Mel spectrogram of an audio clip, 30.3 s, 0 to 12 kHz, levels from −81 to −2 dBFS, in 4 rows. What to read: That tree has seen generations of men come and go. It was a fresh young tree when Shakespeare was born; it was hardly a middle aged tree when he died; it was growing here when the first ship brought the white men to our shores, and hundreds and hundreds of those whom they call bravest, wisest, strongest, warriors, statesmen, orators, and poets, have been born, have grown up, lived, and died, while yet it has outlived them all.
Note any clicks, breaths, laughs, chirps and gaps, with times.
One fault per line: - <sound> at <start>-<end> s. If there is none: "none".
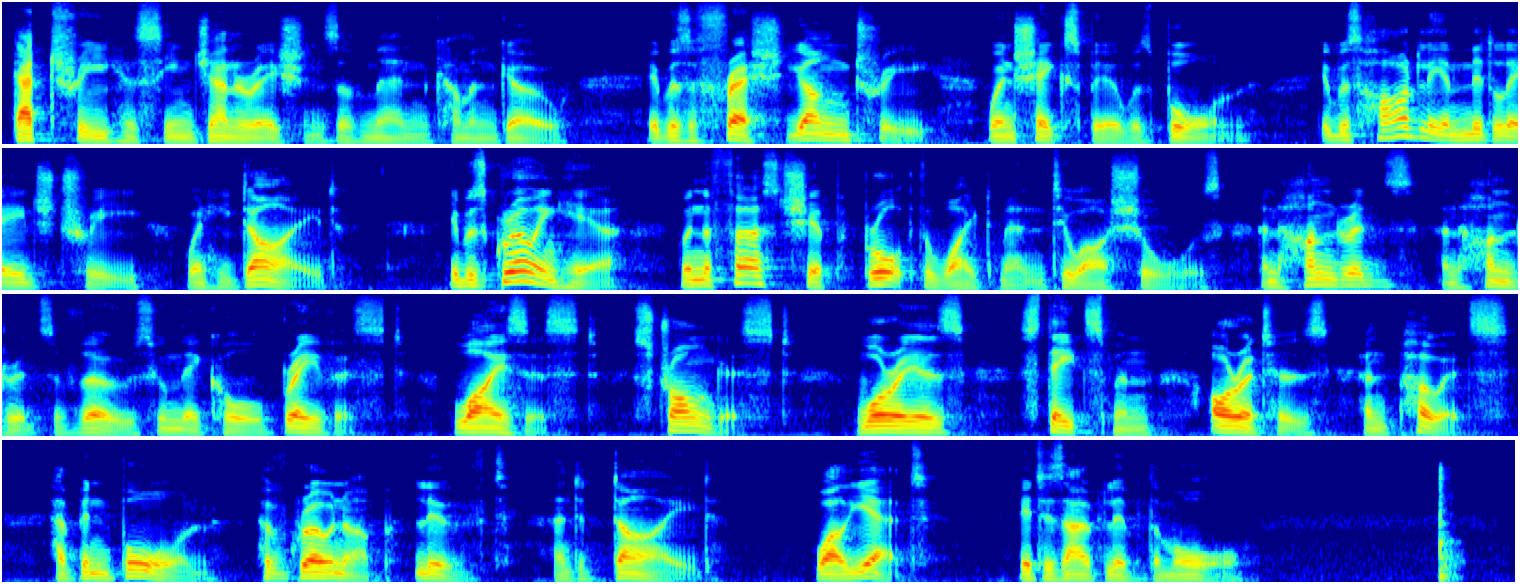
- tap at 29.9-30.1 s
